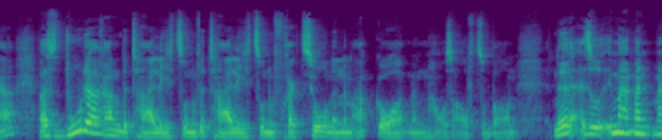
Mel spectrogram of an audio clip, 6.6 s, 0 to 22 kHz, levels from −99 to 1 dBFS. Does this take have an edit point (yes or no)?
yes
